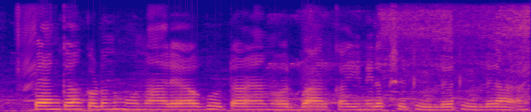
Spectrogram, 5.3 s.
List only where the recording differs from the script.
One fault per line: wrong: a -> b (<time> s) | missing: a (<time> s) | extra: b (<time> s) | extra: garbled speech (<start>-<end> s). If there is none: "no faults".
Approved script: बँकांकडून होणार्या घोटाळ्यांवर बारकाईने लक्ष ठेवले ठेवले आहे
no faults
